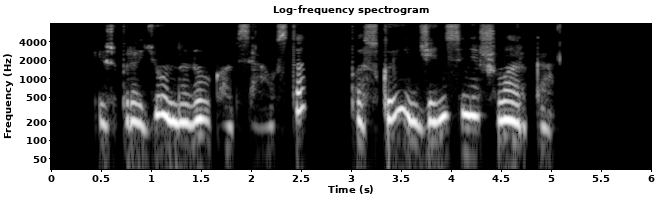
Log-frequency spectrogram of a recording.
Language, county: Lithuanian, Utena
